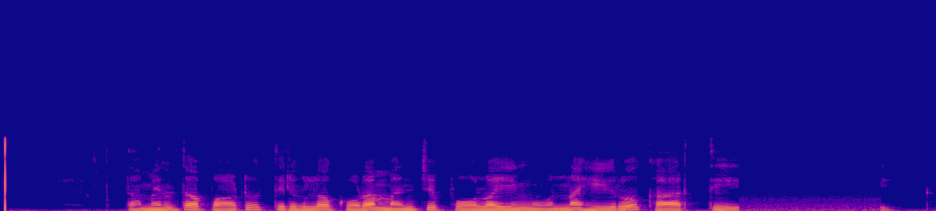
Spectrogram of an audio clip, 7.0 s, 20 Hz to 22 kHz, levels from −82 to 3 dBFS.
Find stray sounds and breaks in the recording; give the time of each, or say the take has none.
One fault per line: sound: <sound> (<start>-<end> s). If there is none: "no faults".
no faults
